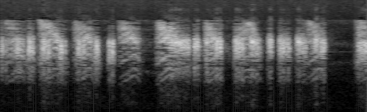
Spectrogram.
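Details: Lure recording meant to draw barn owls together: rough, hissy screeches in short bursts, several each second, broken by brief gaps and a longer pause near the end.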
